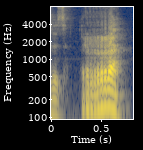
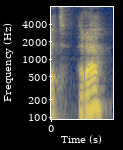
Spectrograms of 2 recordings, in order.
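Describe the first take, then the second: First: The r is a long rolled trill. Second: The r is a single quick tap. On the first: "if it's spelled with two r's" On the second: "If it's spelled with one r"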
